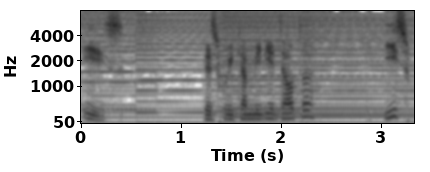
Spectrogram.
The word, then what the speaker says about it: Ys: just remember it's very easy pronounced ease this week immediate Delta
